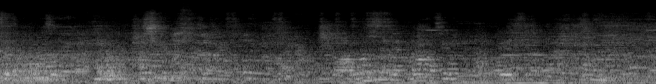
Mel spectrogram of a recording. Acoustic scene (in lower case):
cafe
